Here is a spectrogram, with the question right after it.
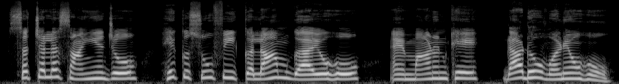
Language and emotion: Sindhi, neutral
